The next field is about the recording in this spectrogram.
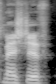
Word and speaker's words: MSCHF: And it's pronounced Mischief, but it's spelled M-S-C-H-F. So basically no vowels.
